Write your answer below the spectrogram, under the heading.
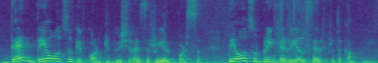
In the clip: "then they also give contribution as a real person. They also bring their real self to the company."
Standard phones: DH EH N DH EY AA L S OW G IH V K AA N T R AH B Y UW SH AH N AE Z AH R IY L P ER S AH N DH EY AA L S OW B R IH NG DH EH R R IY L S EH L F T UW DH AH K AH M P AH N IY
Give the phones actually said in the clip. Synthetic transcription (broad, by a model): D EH N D EY AA L S OW G IH V K AA N T R AH B Y UW SH AH N AE Z AH R IY L P ER S AH N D EY AA L S OW B R IH NG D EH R R IY L S EH L F T UW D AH K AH M P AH N IY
